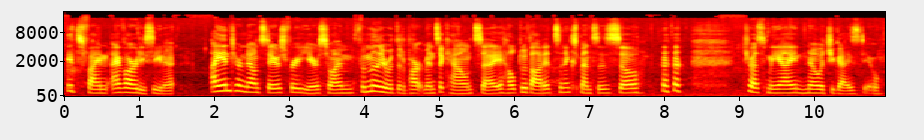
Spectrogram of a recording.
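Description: A woman's voice: lowish voice, normal speed, slight background noise, lightly acted. An actress playing an eager young woman new to the job, a bit awkward with her colleagues. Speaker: new facilitator Meredith.

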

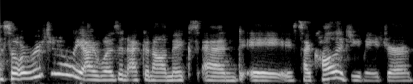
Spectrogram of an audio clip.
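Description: A woman's voice: mid-range voice, fairly bright tone, dry recording. Earnest young woman from Indonesia. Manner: thoughtful, earnest, explains at length. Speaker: guest. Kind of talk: podcast interview. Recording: dull lo-fi dry recording.

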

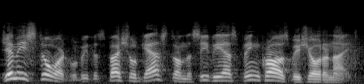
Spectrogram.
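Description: A man's voice: a little high, sing-song, quick pace, a bit bright. A man announcing for a network show in 1950s radio style. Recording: muffled old radio recording.

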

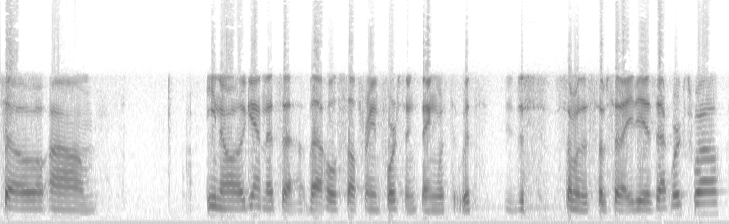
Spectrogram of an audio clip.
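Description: A man's voice: mid-range voice, steady tone, normal speed, fairly bright tone, rough recording. A man giving casual interview answers as a guest, informal and rambling in the way he talks.

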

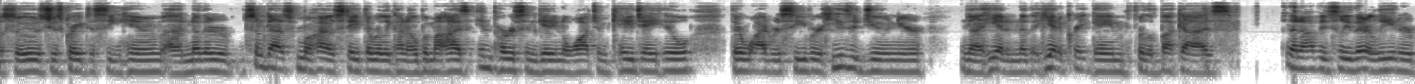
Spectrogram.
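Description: Guy with a shot hoarse voice doing his sports podcast, kinda monotone, muffled mic. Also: mid-range voice. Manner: excited, rambling fan talk. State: hoarse from screaming. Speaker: podcast host. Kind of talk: casual sports podcast talk.

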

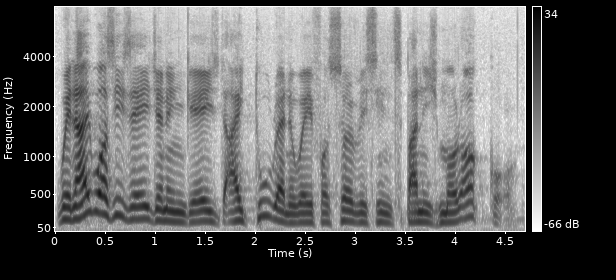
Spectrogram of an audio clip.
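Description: An actor playing a courteous, sentimental older Spanish prison governor, hesitant and bumbling, in 1940s radio style. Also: male voice, mid-range voice, animated, moderate pace, dull audio, lightly acted. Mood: sympathetic. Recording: faintly noisy old radio recording.

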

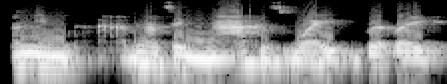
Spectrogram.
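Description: A man's voice: medium pitch, animated, fairly quick, low-quality recording. A middle-aged man, chatting casually as an interview guest in a candid, irreverent, self-deprecating way. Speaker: interview guest, homeschooling parent. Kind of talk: casual chat.

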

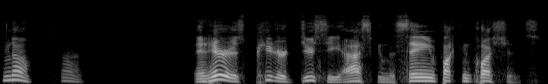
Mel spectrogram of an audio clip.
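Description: A man's voice: a little high, expressive, a little slow, a bit bright, no echo, studio quality. A man co-hosting a casual political podcast, cutting in with indignant, profane remarks. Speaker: podcast co-host.

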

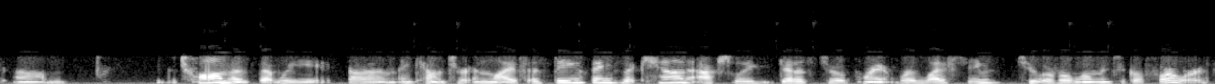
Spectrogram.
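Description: A woman giving reflective, tentative interview answers as a guest, explaining things through anecdotes and analogies. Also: mid-range voice. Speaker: interview guest, author and speaker on suicide loss. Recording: tinny phone line, echoey.

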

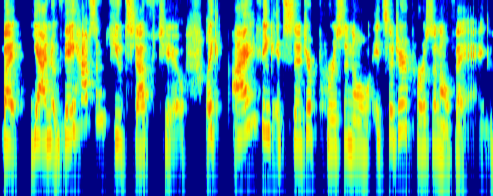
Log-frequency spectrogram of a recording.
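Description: A woman in her thirties hosts a relaxed chat, filling her talk with "like" and quick asides. Her voice is bright and forward. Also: a little high. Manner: chatty, peppered with "like", quick asides and laughs. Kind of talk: casual chat.

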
